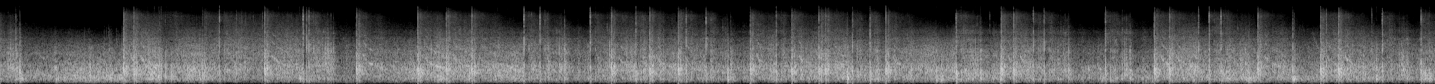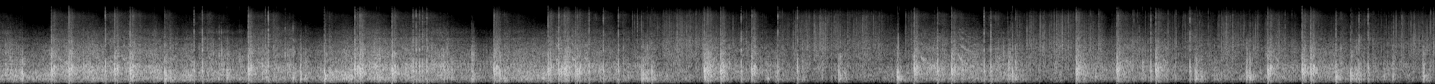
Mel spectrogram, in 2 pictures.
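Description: Many fireworks going off at once all around: a dense, unbroken barrage of rocket and firecracker bangs and crackling, with no let-up.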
